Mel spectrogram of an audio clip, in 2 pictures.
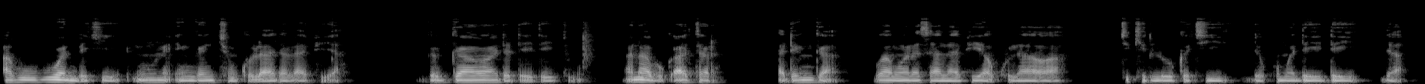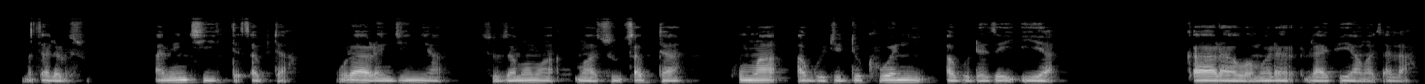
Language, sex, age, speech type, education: Hausa, male, 46-60, spontaneous, tertiary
